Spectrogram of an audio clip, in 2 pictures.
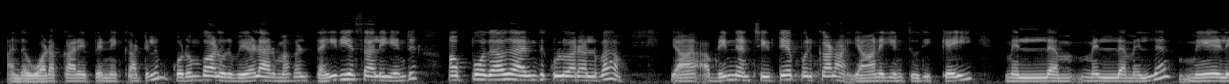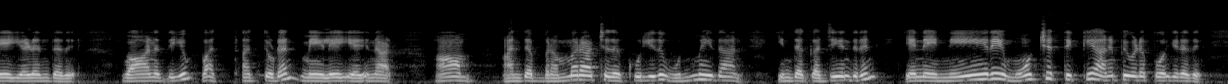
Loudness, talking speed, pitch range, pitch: -20 LUFS, 95 wpm, 155-220 Hz, 175 Hz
